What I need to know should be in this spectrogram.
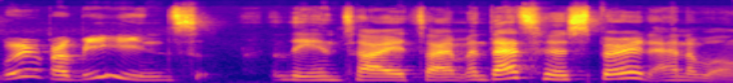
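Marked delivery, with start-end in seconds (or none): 0.0-1.0 weird, odd cartoon guy voice. Imitating a purple princess spirit animal that keeps asking this: weird animated guy voice. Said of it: "speaks in this really weird animated guy voice that goes".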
